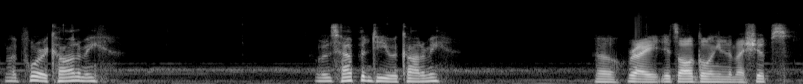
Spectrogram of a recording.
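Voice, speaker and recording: A man's voice: medium pitch, fairly even intonation, unhurried, pauses often. Guy with a blocked-up nose mumbling through his strategy game, kinda dull sound, faint hum behind. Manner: thinking aloud, muttering to himself. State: stuffed up from allergies. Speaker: game streamer. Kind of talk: casual multiplayer gameplay commentary.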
